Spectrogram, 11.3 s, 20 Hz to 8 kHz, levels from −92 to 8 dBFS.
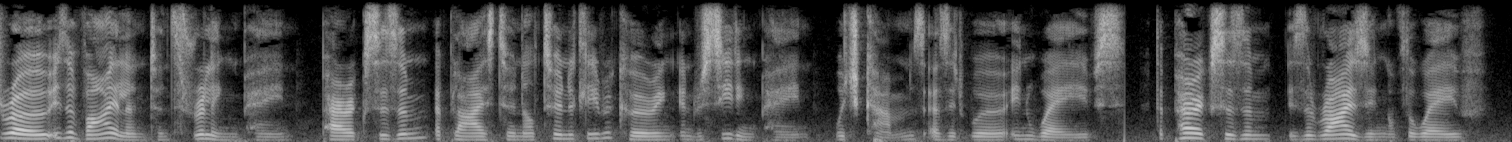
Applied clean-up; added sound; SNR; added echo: none; none; none; none.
